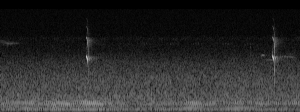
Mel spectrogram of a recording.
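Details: Yellow-bellied marmot, encountered while birding, giving two sharp, high whistled chirps about four seconds apart over a quiet background with a faint low hum.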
